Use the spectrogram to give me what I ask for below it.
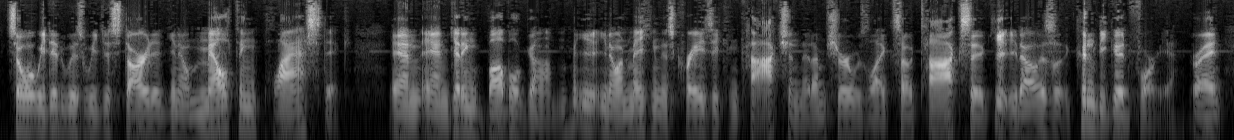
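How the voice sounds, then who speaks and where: A special effects artist telling a behind-the-scenes anecdote in a documentary interview, rambling with many fillers and restarts. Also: male voice, fairly low pitch, fairly even intonation, moderate pace, fairly bright tone.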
